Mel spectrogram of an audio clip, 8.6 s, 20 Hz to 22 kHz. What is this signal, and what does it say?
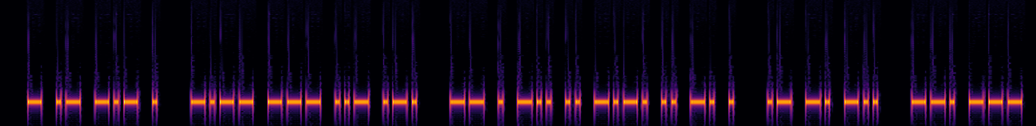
Morse code, heard as a keyed tone, about 32 wpm, 700 Hz. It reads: TAKE YOUR MEDICINE AND GO
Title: Sentences from Top 1000 Words - Review Part 6 - 30wpm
